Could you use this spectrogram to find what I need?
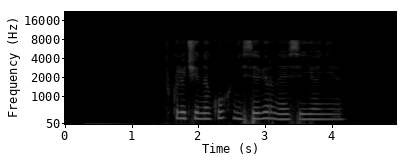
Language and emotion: Russian, neutral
